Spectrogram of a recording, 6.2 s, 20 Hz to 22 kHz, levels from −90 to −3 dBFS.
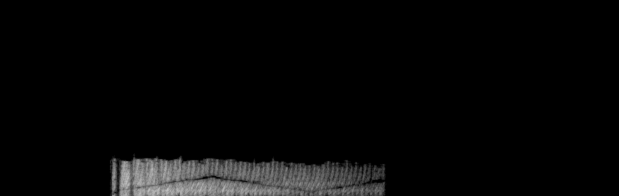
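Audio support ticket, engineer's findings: No faults found on listening; no dropouts, clicks, distortion or level problems to report. Nothing further to trace in the playback chain for this clip.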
